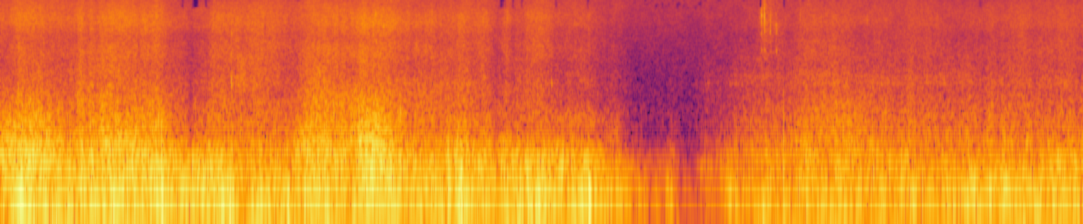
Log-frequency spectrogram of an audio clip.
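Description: A small, soft, fluffy grey synthetic-fur windscreen on a handheld recorder mic is rubbed and scratched with both hands using long nails throughout. It makes a dense, muffled, low rumbling scrape, with a few sharper crackles. The sound briefly dies down around the six-to-seven-second mark before the rubbing resumes.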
